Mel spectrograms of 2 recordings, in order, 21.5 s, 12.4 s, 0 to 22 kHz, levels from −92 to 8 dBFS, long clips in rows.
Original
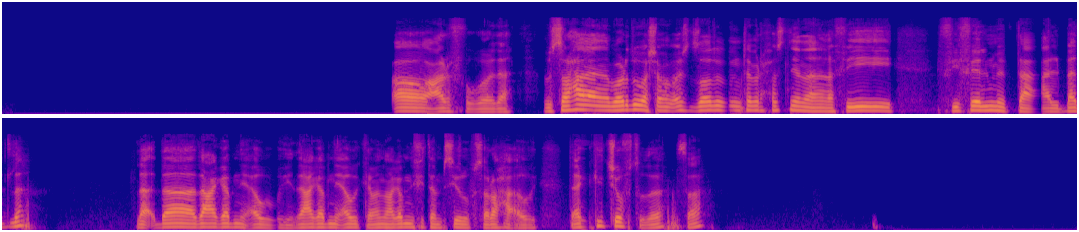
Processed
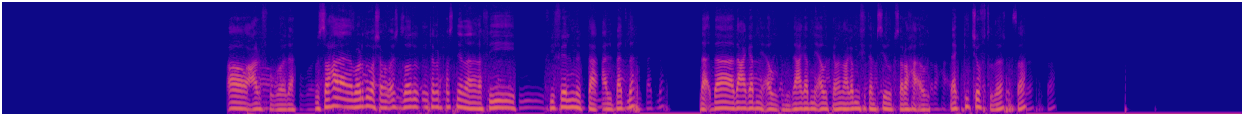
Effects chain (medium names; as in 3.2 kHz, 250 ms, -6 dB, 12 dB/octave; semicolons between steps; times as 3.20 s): send-on-delta sampling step -41 dBFS; peaking EQ 210 Hz -3.5 dB 0.71 oct; speed mistake 45 rpm record played at 78 rpm; FFT filter 100 Hz 0 dB, 180 Hz +7 dB, 410 Hz -6 dB, 1.2 kHz -5 dB, 2 kHz -9 dB, 3.7 kHz -25 dB, 6.8 kHz -15 dB; on a send: delay 298 ms -22 dB; on the sum: tape noise reduction on one side only decoder only; trim -2.5 dB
